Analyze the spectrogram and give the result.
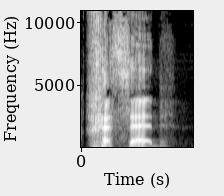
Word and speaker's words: chesed: The Hebrew word is chesed. I don't know if I can say that right. Callan could help me. It's chesed.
